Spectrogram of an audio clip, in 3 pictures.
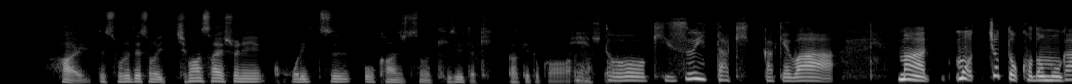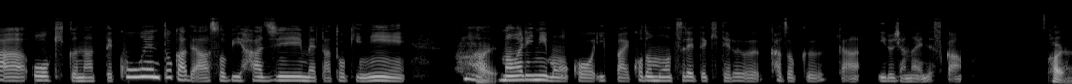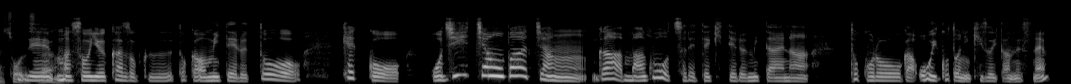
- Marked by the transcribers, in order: none
- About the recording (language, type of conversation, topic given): Japanese, podcast, 孤立を感じた経験はありますか？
